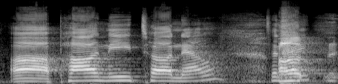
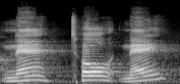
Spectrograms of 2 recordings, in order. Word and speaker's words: panettone: Panitano? Okay, he actually phonetically... Who's this, from Nick? Yeah. Panettone?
